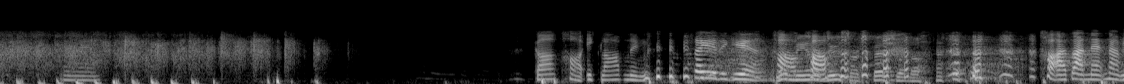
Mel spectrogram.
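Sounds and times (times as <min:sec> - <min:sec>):
audience applause welcoming a speaker: 0:00.0 - 0:03.2
low thumps: 0:00.0 - 0:03.3, 0:05.4 - 0:07.0, 0:09.7 - 0:11.2
speech: 0:00.6 - 0:01.4, 0:05.4 - 0:11.2
laughter: 0:06.4 - 0:11.2.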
